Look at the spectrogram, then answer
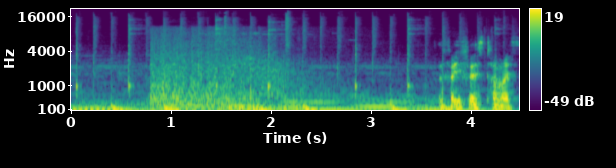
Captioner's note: dramatic music; gunshots blasting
